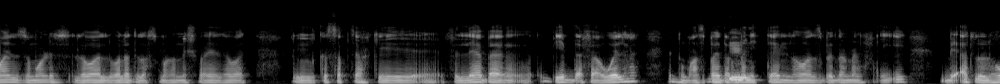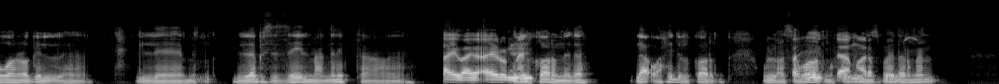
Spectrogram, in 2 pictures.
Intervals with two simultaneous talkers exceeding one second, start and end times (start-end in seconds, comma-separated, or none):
17.9-19.3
